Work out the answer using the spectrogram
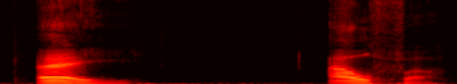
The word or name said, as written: Alpha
